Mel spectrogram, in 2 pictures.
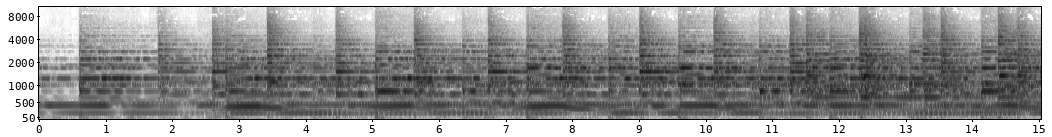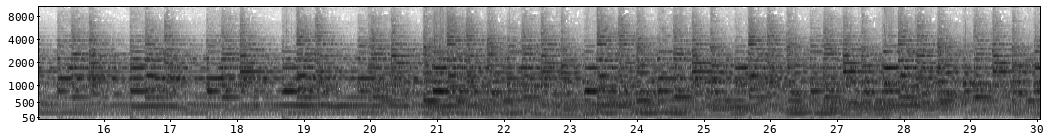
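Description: A peal of swinging bronze church bells tuned C♯, E and F♯, with a smallest bell on A♭ added, striking over and over in a crossed falling order. The strikes grow denser and louder as more bells join, and a deeper bell comes in about two-thirds of the way through.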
